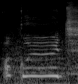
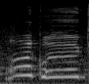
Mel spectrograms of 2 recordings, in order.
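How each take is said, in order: First: High, sing-song awkward, playfully teasing; mock awkward. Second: Mock awkward. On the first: Teasing chat after the bald joke, a high sing-song awkward. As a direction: pitch it way up like a cringing tease. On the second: Echoing the joke to chat, a high sing-song awkward. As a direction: repeat the high teasing awkward. Repeated reaction. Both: Real, not acted.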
